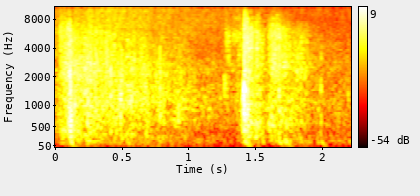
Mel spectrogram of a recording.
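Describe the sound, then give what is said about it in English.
Artillery batteries open fire on the Māori fort at Gate Pā as British guns begin their bombardment: two sharp, booming blasts stand out among a few weaker, muffled reports over a steady rumbling background. “At 7:30, the general officer commanding gave orders to open fire from the batteries.”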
